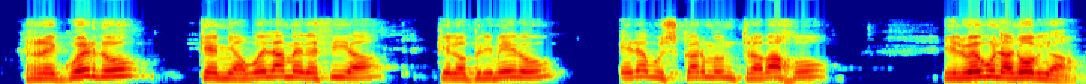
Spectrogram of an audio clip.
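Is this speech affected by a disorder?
Yes: Down syndrome.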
